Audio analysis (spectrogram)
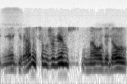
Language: Lithuanian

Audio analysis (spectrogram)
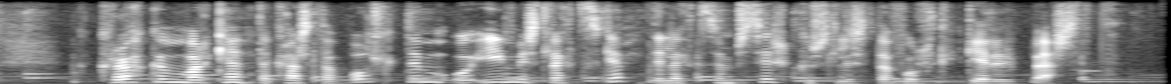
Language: Icelandic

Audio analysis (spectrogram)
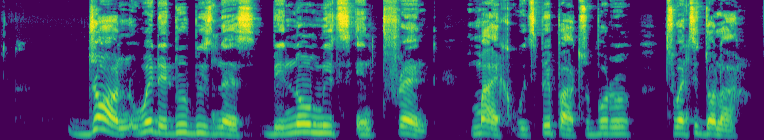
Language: Nigerian Pidgin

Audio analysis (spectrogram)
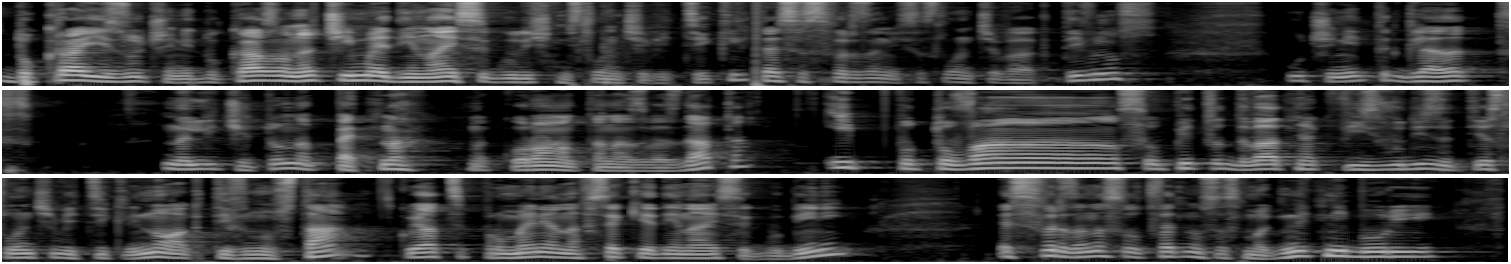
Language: Bulgarian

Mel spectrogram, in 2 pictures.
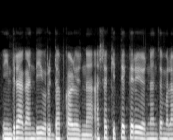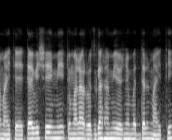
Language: Marathi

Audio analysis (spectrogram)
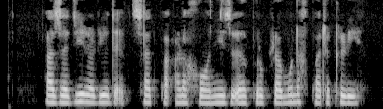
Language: Pashto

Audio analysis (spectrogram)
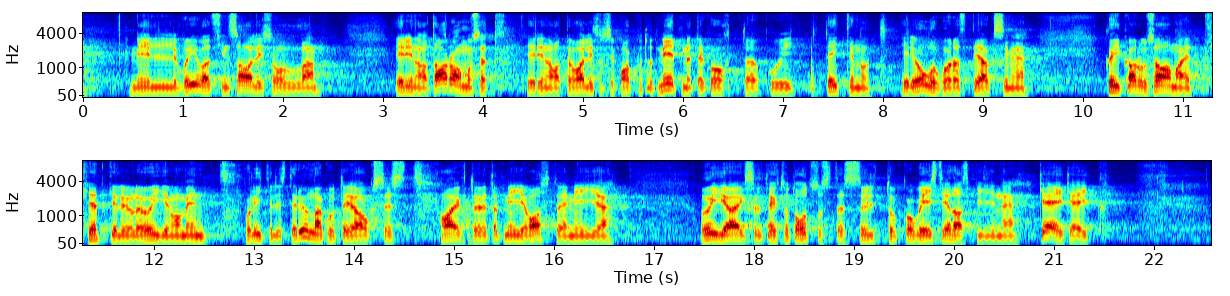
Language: Estonian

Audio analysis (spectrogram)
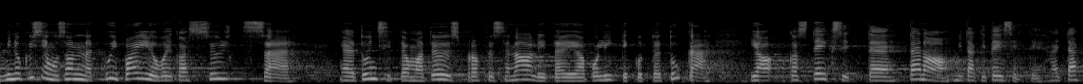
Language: Estonian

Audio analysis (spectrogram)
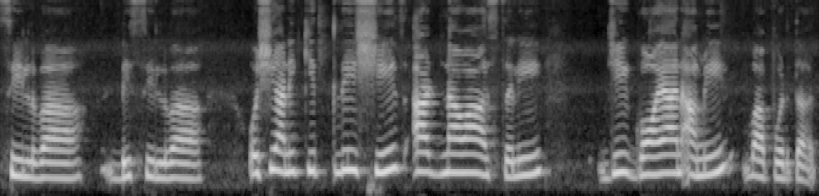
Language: Konkani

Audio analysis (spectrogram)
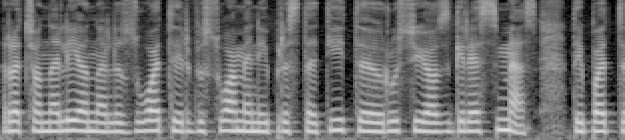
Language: Lithuanian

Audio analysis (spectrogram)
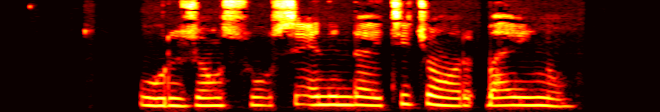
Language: Tupuri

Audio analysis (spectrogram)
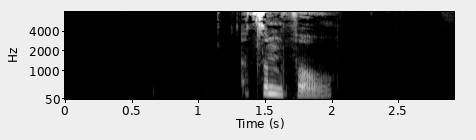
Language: Kabyle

